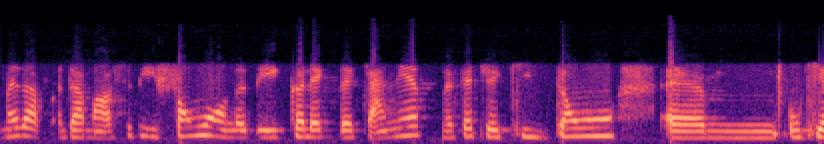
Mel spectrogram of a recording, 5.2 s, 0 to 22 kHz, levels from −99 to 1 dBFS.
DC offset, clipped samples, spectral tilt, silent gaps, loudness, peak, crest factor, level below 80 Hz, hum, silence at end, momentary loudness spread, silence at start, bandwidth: under 0.1%; under 0.1%; -7 dB/octave; none; -21 LUFS; -2 dBFS; 18 dB; -64 dBFS; none; 0 s; 7 LU; 0 s; 7 kHz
